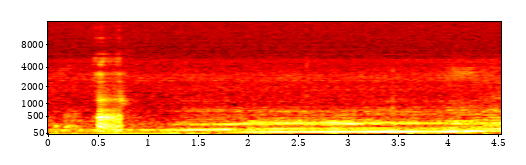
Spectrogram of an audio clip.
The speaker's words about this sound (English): Can you hear that truck? I did, and now I can't. It was aggressive. It was very aggressive.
